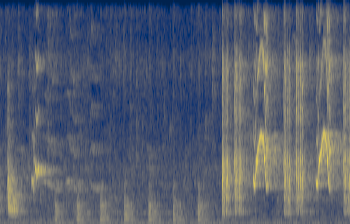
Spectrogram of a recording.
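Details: Black-winged myna giving 'gacor' song packed with 'isian' phrases, meant as master and lure material: soft rapid clicking pulses, then loud harsh, noisy squawks broken by two bright whistled upslurs.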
